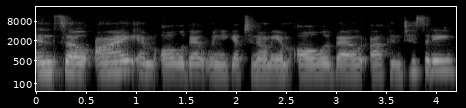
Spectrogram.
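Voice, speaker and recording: A woman with a Newfoundland accent speaks at a medium pitch and a fairly slow pace in a monotone, flat intonation. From Newfoundland, Canada. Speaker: content strategist. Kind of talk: podcast interview.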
